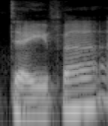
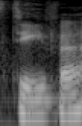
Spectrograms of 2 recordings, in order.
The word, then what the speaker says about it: Diva: And he said, "I think it's pronounced Deva, actually." And she was like, "No, it's Diva. I know how to pronounce my own name."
